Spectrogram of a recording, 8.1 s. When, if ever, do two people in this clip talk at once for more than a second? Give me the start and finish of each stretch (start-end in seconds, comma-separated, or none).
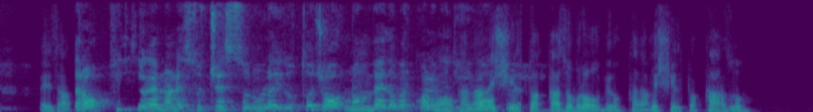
4.2-5.6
